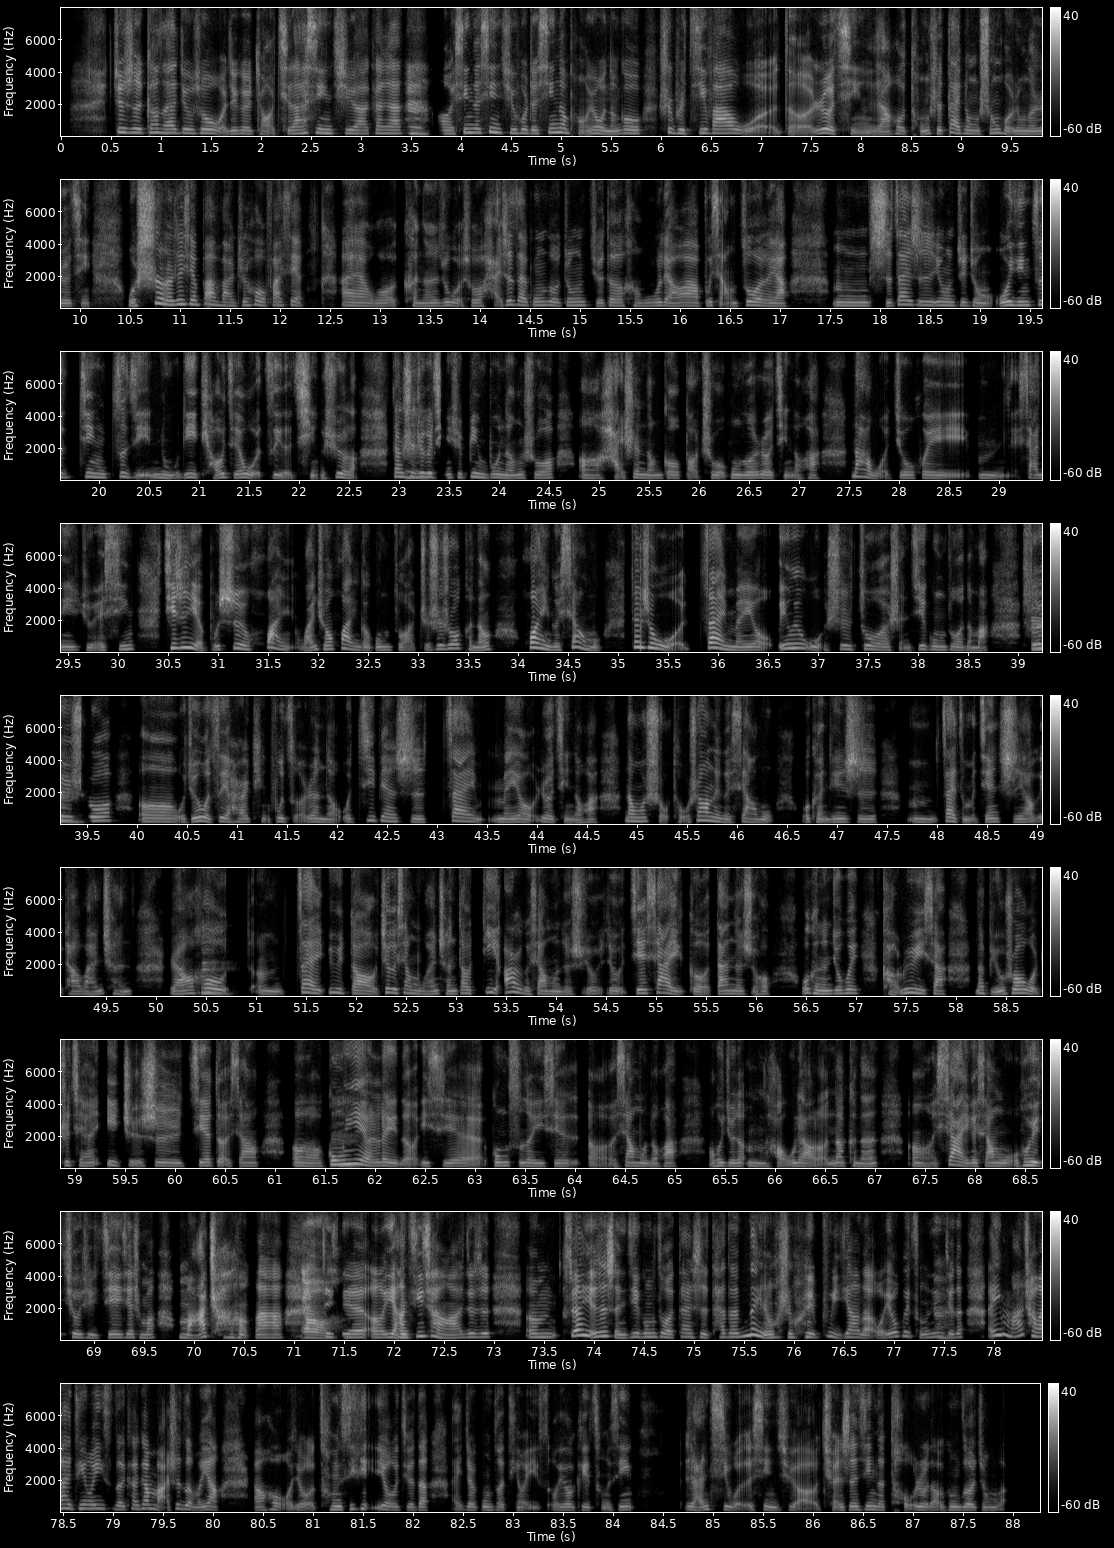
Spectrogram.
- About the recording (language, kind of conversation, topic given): Chinese, podcast, 你是怎么保持长期热情不退的？
- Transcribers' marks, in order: other background noise; laughing while speaking: "我会"; laughing while speaking: "马场"; laughing while speaking: "养鸡场"; laughing while speaking: "是会"; "重新" said as "从新"; joyful: "哎，马场还挺有意思的，看看马是怎么样"; laughing while speaking: "从新"; "重新" said as "从新"; "重新" said as "从新"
